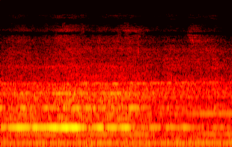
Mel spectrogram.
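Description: A steady mechanical or electrical hum made of several held tones over a low drone, with no rhythm or impacts.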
